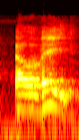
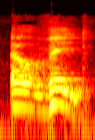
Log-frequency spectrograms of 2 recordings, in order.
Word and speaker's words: elevate: 그래서 이 발음은 절대 elevate 이게 아니라 elevate 이렇게 소리를 만들어 주셔야 돼요.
